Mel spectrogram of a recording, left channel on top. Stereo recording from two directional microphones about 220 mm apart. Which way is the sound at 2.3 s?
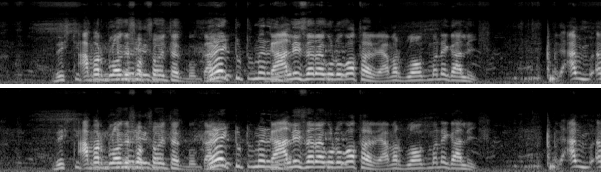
10° right (ahead or behind).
